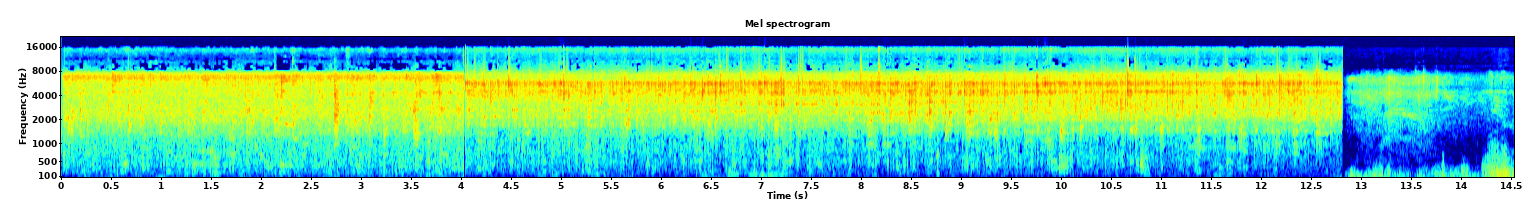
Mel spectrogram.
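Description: Heavy rain falling hard, with water gushing from a wall drainpipe onto a brick lane. The rain noise cuts off abruptly near the end, leaving a few low thumps.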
